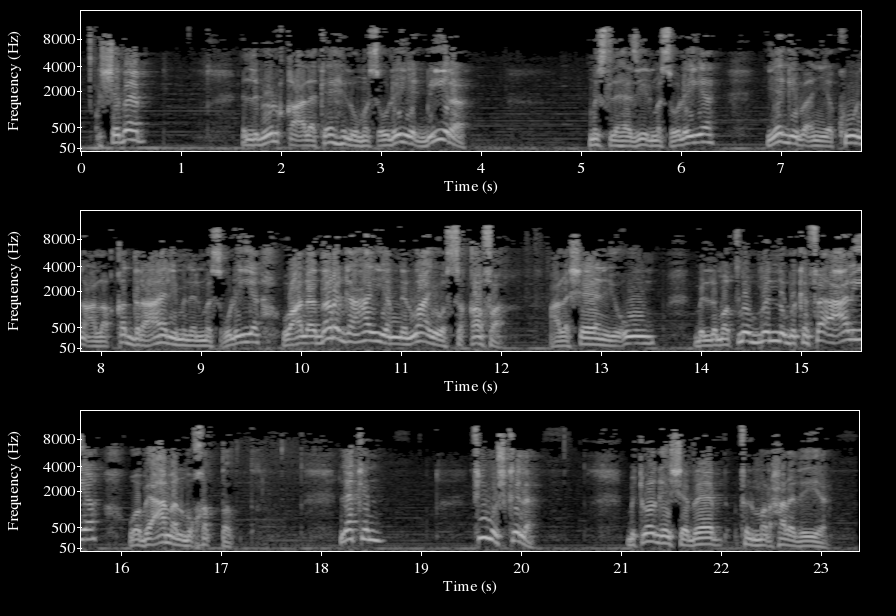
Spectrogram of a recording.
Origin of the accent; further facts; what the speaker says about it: Egypt; مش بس عندنا في مصر بل في العالم كله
